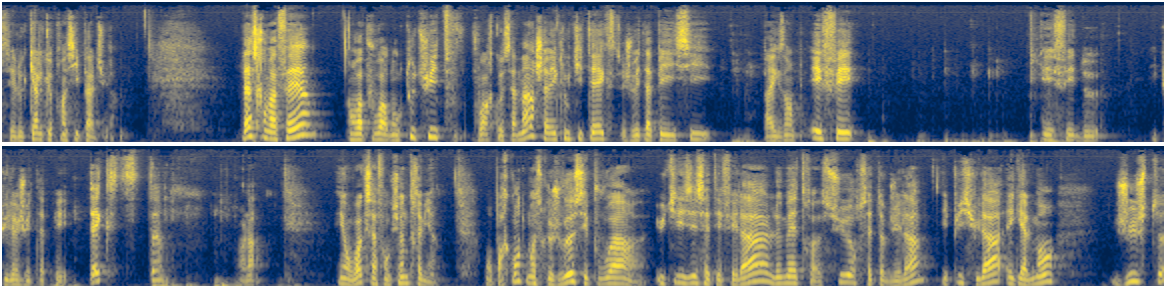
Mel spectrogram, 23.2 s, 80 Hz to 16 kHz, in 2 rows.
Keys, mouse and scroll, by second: 0.1 click, 1.2 click, 1.7-2.3 scroll up 1, 2.3 click, 2.7-5.5 scroll up 1, 5.5 click, 6.4 click, 7.3 ctrl+a, 8.6 Caps_Lock, 8.9-10.4 typing, 11.6 click, 12.1 ctrl+a, 12.9-14.3 typing, 14.3 F1, 14.8 click, 15.5 click, 16.8 click.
